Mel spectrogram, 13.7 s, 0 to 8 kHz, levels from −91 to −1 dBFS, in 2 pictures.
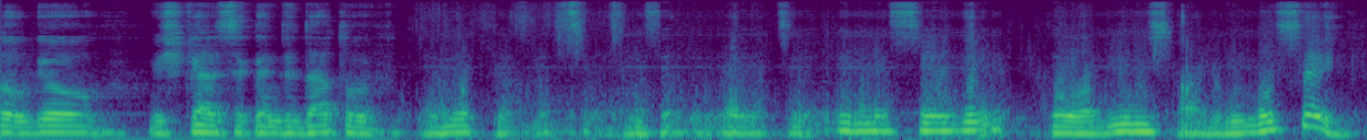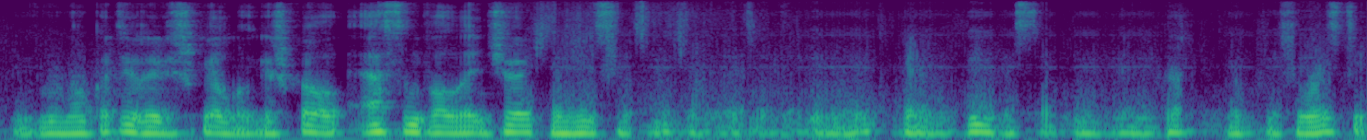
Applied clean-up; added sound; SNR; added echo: neural separator model SepFormer DNS4.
